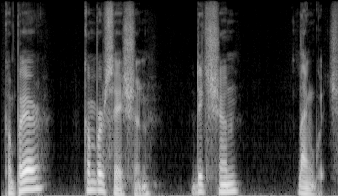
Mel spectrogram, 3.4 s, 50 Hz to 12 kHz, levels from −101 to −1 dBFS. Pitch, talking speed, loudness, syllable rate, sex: 120 Hz, 70 wpm, -19 LUFS, 5.5 syllables/s, male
